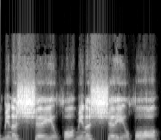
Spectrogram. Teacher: The couple of points I like to mention to this boy, that first of all, when we say at-ta'awudh, a'udhu billahi minash shaitan rajim, remember on sheen there is a shadda, that is why we say minash shay. And sheen has the quality of spreading its sound, and it is called tafashi, means it has the attribute and the quality to spread.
